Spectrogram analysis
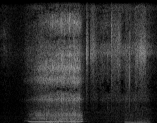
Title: BBB snoring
